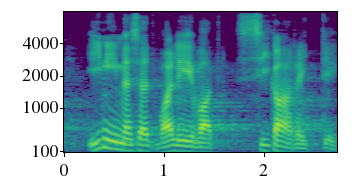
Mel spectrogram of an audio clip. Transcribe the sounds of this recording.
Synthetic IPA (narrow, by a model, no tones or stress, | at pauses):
inʲime̞se̞d̪̥vɑlʲivɑd̪̥siɡ̥ɑɾit̪ʲːi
